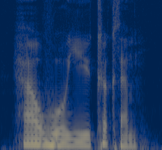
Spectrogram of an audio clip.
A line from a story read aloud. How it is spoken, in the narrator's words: Martin asked in a quiet voice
